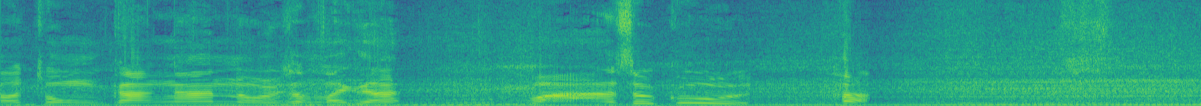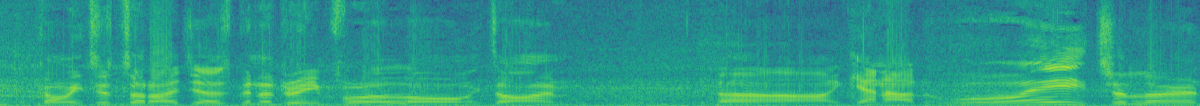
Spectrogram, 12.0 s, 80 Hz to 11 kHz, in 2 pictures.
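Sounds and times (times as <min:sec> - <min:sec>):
motorcycle engine cruising: 0:00.0 - 0:12.0.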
